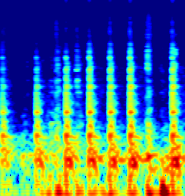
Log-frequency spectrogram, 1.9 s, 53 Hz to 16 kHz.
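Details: BMW E39 M5 sedan trunk lid tapped: hollow, buzzy knocks about five a second, as the glue between the inner and outer skins has broken loose after 20 years of vibration.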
